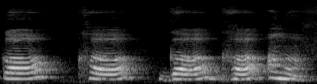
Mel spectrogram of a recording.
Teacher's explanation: ये कंठ हो गए, क्योंकि हम जब इसको बोल रहे हैं तो जो मुख से हमारी हवा आ रही है, अगर हम एक बार जीभ का ध्यान न करें, खाली गले को देखें, तो क, ख, ग, घ, अंग, देखो ये कंठ से बोले जा रहे हैं, बिल्कुल नीचे से। ठीक है, यहां से बोले जा रहे हैं, ये कंठ हो गए यहाँ पे।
